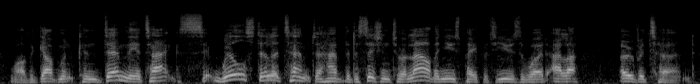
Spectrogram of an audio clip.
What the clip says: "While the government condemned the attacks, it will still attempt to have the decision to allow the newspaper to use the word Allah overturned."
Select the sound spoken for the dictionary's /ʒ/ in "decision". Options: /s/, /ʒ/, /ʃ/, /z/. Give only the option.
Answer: /ʒ/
